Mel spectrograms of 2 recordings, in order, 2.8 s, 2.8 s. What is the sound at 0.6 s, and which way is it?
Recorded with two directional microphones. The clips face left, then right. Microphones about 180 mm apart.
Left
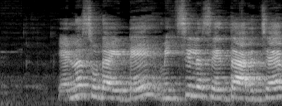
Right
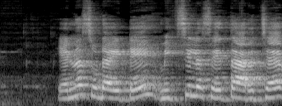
Speech, 25° right (ahead or behind).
